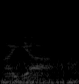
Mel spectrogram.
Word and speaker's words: HAYAH: just going to call him by his name aah and we're going to spell that h a y a because the verb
